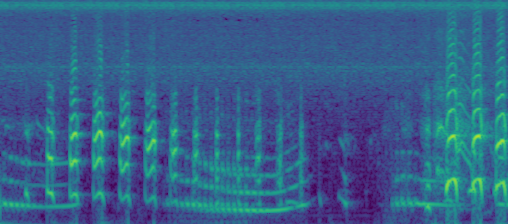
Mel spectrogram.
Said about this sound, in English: That is the sound of the deflating tits from Killer Rack.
